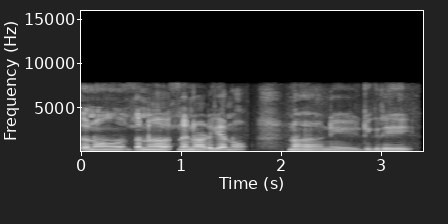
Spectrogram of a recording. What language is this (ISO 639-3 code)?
tel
